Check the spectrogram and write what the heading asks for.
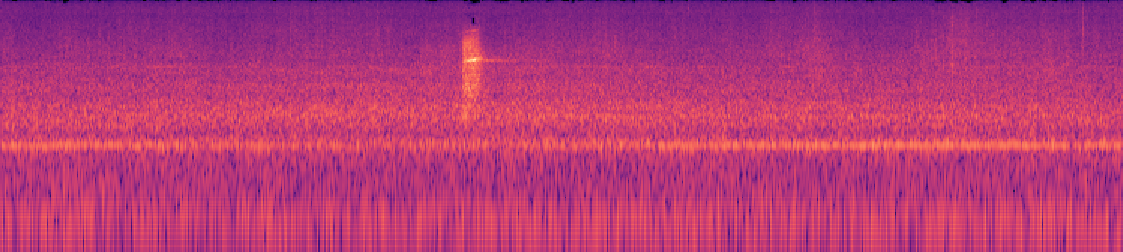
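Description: Steady background rumble with a constant hum, and one brief, sharp call-like sound about six seconds in.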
